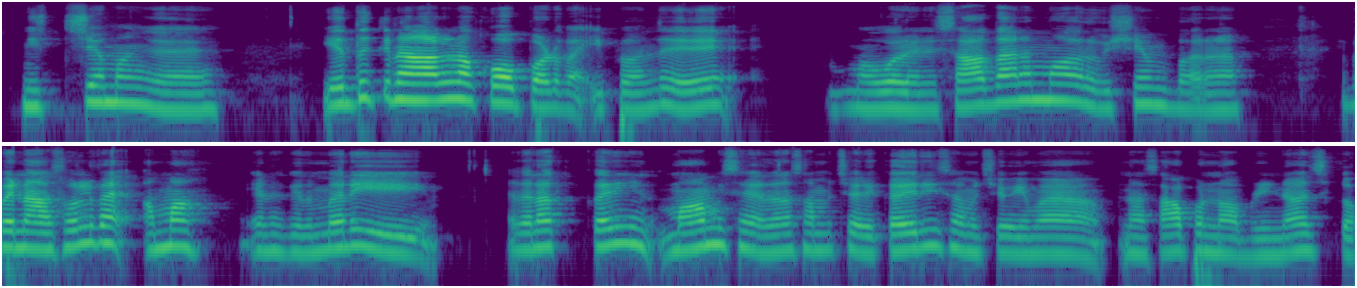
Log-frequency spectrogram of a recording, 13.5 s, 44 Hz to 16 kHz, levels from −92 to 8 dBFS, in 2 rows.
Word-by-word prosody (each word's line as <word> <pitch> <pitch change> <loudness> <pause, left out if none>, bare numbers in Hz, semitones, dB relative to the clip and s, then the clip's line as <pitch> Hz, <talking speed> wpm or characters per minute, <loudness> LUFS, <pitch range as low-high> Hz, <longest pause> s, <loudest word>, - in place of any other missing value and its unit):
நிச்சியமாங்க. 225 +3 -3 0.9
எதுக்குன்னாலும் 265 +1 +8
நான் 260 -1 +2
கோபப்படுவேன். 200 -6 +2
இப்ப 180 - -12
வந்து 200 +3 -6 1.1
ஒரு 185 -1 -1 0.2
சாதாரணமா 245 +6 +2
ஒரு 215 - -5
விஷயம் 220 +3 -6
பாருங்க 180 0 -6 0.6
இப்ப 230 +1 +4
நான் 210 -1 +5
சொல்லுவேன். 270 +2 +1
அம்மா 235 +3 +2 0.4
எனக்கு 195 -1 -9
இது 185 - -8
மாரி 225 +2 +1 0.7
எதனா 215 +2 +1 0.2
கறி 245 +3 +2 0.3
மாமிசம் 230 0 +1
எதனா 190 +2 -3
சமைச்சு, 200 0 -7 0.2
கறி 210 +4 +2
சமைச்சு 190 -4 -8
வைம்மா 175 0 -4 0.3
நான் 175 -1 -8
சாப்பிடணும் 190 -1 -2
அப்டின்னா 165 +3 -6
வச்சுக்கோ. 200 -4 -8
210 Hz, 135 wpm, -24 LUFS, 190-235 Hz, 1.1 s, எதுக்குன்னாலும்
